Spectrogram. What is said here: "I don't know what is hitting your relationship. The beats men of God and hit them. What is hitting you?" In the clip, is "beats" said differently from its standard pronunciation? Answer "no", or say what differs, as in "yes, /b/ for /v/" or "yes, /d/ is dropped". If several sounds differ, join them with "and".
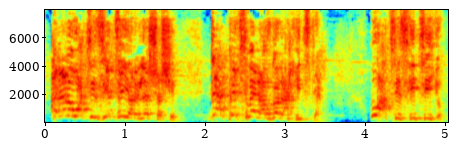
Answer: yes, /s/ is dropped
